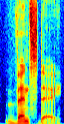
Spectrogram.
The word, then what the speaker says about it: Wednesday: of words for example you might see the word Wednesday and think it's pronounced exactly as it's spelled but listening teaches you it's actually pronounced vent day this helps you speak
